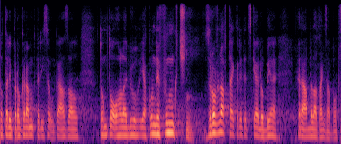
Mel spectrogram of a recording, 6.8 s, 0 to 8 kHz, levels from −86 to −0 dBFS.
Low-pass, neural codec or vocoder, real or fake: 7.2 kHz; codec, 24 kHz, 1.2 kbps, DualCodec; fake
